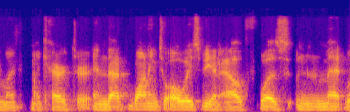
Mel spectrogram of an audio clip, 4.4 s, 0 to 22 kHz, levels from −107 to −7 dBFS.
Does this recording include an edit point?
no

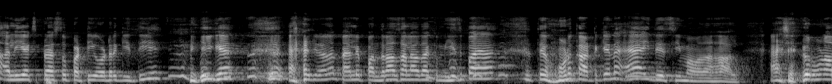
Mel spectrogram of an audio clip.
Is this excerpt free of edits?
yes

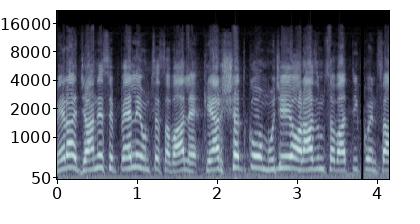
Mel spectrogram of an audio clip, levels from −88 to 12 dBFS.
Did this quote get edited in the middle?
yes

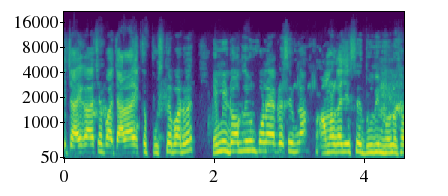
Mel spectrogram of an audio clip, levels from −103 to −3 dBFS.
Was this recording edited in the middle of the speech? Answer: no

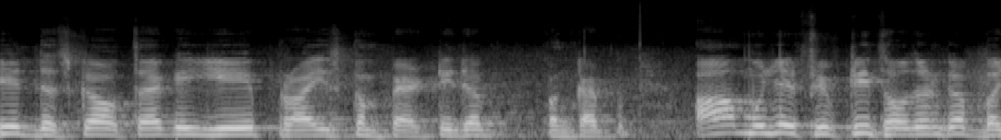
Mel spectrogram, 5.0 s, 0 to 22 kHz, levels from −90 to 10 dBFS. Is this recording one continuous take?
no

